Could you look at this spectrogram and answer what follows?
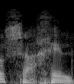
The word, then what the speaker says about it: Sahel: Ya que tienes el mapa, el inmenso Sahel, pronunciado con H gutural, es la zona del desierto del Sáhara al norte y de la sabana sudanesa al sur.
